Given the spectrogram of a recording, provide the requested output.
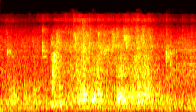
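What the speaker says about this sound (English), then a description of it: "I should wash this knife up before I use it again" Water runs from a kitchen tap over a knife that has just cut open a raw duck burger packet, a soft steady stream with faint splashes and clinks, fairly quiet and unvoiced.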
